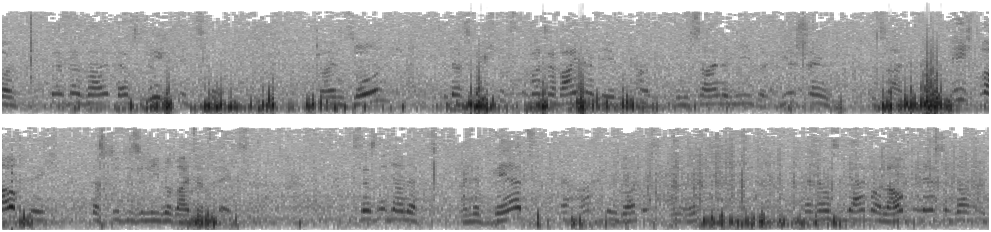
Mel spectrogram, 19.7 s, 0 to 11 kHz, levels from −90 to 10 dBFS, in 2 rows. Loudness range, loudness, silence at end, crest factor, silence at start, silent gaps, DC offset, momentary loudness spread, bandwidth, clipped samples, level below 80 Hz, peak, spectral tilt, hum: 8 LU; -16 LUFS; 0 s; 16 dB; 0 s; none; under 0.1%; 16 LU; 8.8 kHz; under 0.1%; -36 dBFS; 0 dBFS; -7 dB/octave; none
